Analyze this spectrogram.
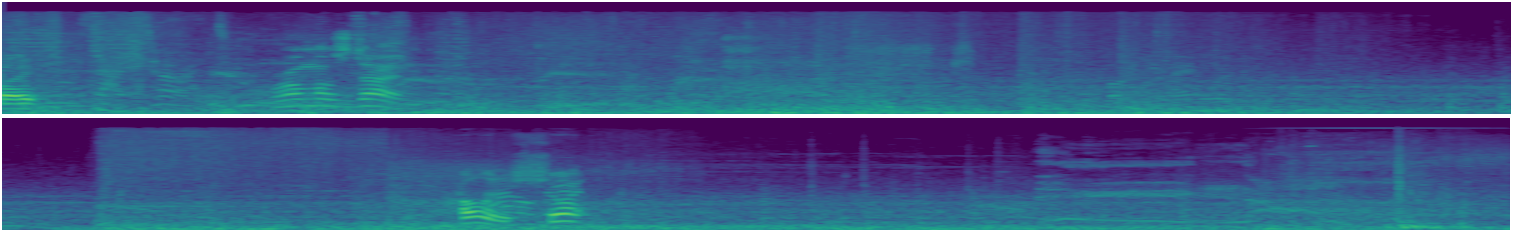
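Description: A weapon fires crackling energy blasts.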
